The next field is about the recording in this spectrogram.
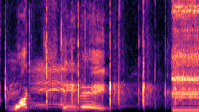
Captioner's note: buzzer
